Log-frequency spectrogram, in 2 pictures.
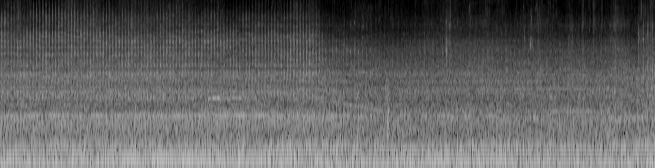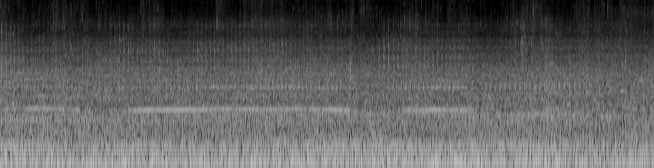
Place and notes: Baoyang Branch Rd, Baoshan Qu, Shanghai Shi, China - Noisy barge in cruise terminal
A simple barge steered by one man and driven by an old retrofitted motor, used to transport passengers in the terminal. We can hear the change of gears. Sound of nearby clapping water
Une barge rudimentaire, pilotée par un homme et équipé d’un ancien moteur, bruyant. La barge est utilisée pour transporter des passagers dans le terminal. On peut entendre les changements de vitesse du moteur. Bruit d’eau sur la berge.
